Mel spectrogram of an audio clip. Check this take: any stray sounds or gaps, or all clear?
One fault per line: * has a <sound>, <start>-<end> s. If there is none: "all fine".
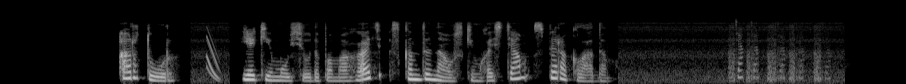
* has a chirp, 2.1-2.2 s
* has a laugh, 7.3-8.3 s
